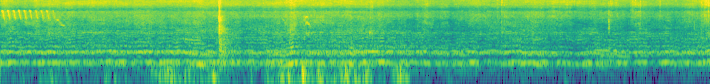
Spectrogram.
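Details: Constant coming and going of worker honey bees at a feral colony, a dense layered drone with several sharp close flybys and whining passes over a low rumbling hum.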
